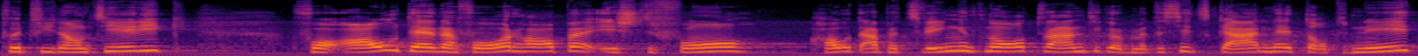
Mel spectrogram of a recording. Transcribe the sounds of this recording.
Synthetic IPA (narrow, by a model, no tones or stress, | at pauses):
fɵɾtfinɑnt͡siəɾiɡ | fɔʔɑwd̥ɛnəfoːɾɦɑːb̥əʔɪʃd̥əɾfɔ̃ː | hɑwtæbət͡sʋɪŋəntnoːtʋændiɡœpməd̥ɑsjɪt͡sɡ̥æːrnhɛtːɔd̥̪əɾnɪːd̥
